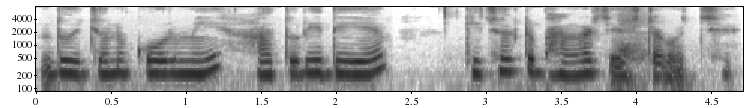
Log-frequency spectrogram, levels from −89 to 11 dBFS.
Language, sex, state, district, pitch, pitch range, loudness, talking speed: Bengali, female, Tripura, West Tripura, 225 Hz, 220-235 Hz, -15 LUFS, 115 wpm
